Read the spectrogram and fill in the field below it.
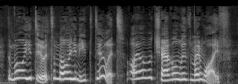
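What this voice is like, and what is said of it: Sad, posh British put-on accent. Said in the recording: “picked up an accent that I can't quite determine ... sad, posh British ... I cannot hold an accent”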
